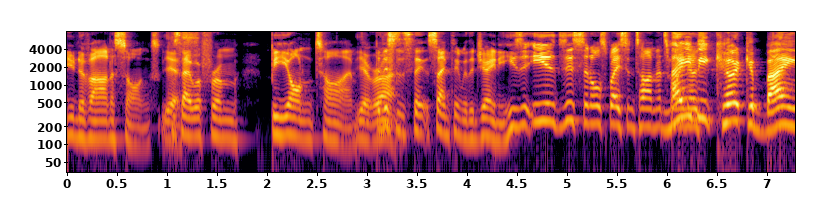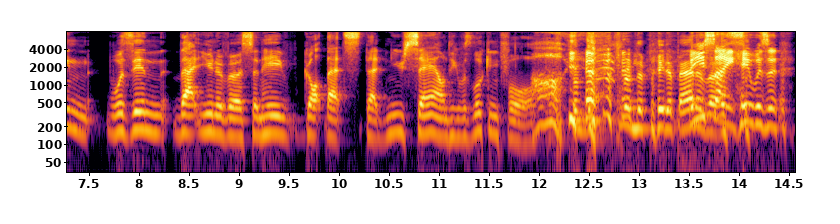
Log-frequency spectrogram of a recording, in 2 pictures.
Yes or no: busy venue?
no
